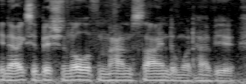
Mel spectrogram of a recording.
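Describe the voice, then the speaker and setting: The voice is somewhat breathy. The recording is very clean, with a silent background. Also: man. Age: 50s. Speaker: photographer. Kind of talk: interview. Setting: book shop.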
